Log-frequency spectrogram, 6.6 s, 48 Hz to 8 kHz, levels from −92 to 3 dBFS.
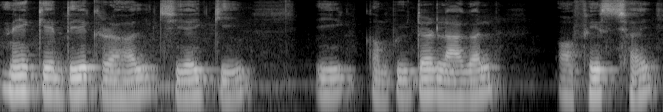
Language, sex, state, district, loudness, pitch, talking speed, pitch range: Maithili, male, Bihar, Samastipur, -28 LUFS, 115 Hz, 80 wpm, 105-125 Hz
